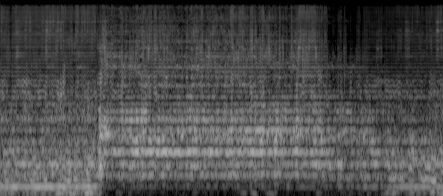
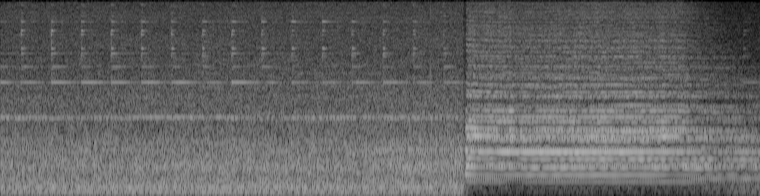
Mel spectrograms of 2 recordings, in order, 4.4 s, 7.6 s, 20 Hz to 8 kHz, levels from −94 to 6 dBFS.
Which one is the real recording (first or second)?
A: second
